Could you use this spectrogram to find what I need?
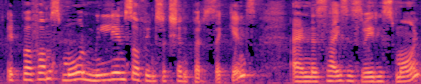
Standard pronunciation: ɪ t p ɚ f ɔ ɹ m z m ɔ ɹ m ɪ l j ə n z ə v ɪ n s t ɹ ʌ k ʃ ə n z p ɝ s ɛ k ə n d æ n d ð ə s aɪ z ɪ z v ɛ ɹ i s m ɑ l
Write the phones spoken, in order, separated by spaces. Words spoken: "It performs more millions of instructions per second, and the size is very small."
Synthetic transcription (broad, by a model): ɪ t p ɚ f ɔ ɹ m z m ɔ ɹ m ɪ l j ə n s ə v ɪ n s t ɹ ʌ k ʃ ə n p ɝ s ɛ k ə n d æ n d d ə s aɪ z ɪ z v ɛ ɹ i s m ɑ l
